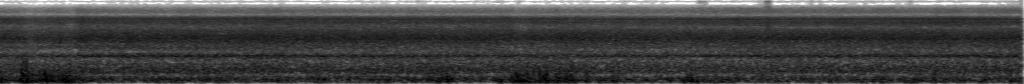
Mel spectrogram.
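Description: Steady rushing of a large waterfall plunging into its gorge, with wind buffeting the microphone in gusts in the first second and again about five seconds in.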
